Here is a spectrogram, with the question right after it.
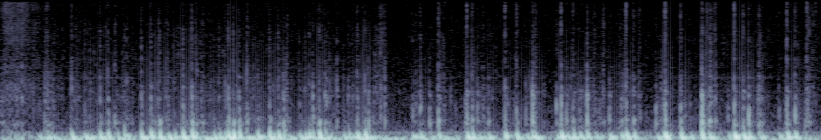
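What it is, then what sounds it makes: Rubber mini basketball. A red and blue Arizona Wildcats rubber mini basketball, hollow and inflated, is tapped and patted with fingertips close to the mic. It gives a quick, continuous run of soft, deep, boomy thumps, each dying away almost at once.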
